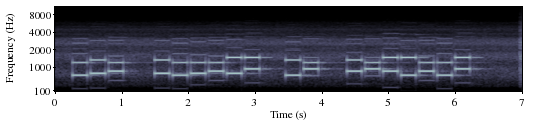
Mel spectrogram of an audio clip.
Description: DTMF, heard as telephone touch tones, dialled by machine, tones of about 220 ms, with a squelch burst at the end. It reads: 157 51476# 2* 8*9371#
